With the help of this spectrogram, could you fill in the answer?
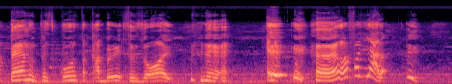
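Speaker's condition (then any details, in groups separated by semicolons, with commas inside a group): Cerebral palsy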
